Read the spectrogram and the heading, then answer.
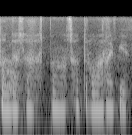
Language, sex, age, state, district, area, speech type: Kashmiri, male, 18-30, Jammu and Kashmir, Shopian, rural, spontaneous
